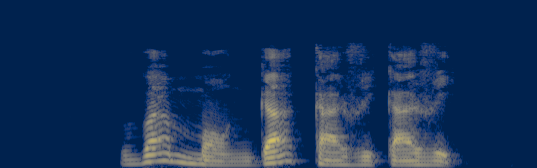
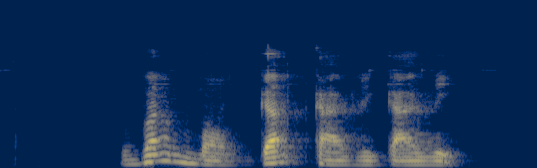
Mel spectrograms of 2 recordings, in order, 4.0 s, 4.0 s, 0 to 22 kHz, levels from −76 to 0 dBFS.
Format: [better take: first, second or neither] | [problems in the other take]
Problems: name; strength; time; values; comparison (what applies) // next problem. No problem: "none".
first | noise reduction (neural mask model DeepFilterNet 3)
